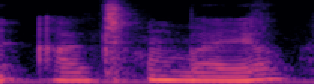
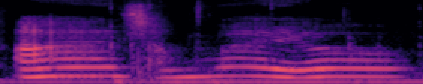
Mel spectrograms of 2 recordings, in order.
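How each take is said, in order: First: 아, 정말요? said in plain speaking pitch; a first try at 아, 정말요? in her own voice; plain Korean try. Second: 아, 정말요? said high and soft, a learner's careful try; Korean, pitched up. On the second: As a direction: lift 아, 정말요? up high like a native. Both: Shown as a demonstration. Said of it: "Did I say that right".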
